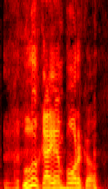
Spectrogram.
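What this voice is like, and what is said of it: Borgo impression. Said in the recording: “my Borgo impression”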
